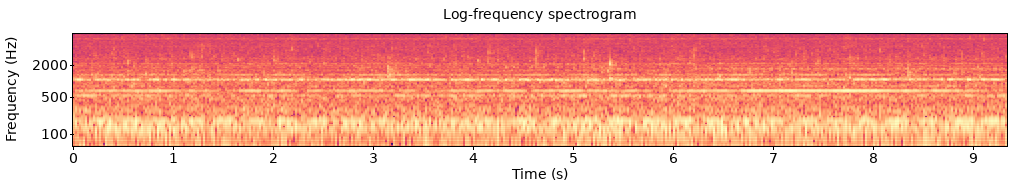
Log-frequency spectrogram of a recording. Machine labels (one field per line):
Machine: pump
